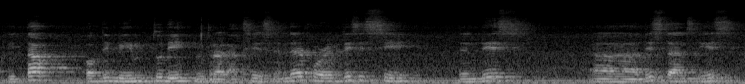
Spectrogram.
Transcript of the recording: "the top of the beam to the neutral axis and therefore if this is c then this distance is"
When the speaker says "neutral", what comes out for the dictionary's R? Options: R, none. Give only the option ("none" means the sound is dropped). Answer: R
